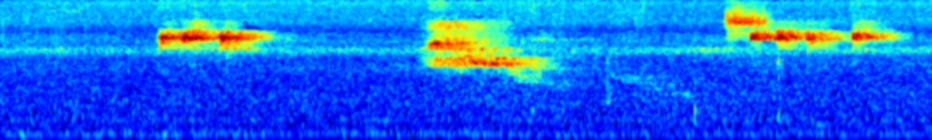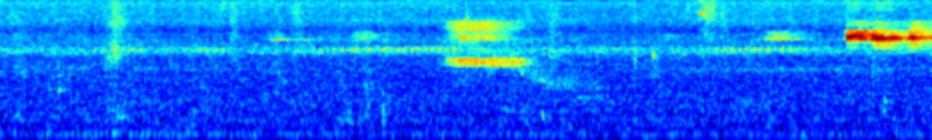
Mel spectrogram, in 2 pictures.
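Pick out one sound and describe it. A baby monkey squeals in short, high-pitched cries, close by.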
